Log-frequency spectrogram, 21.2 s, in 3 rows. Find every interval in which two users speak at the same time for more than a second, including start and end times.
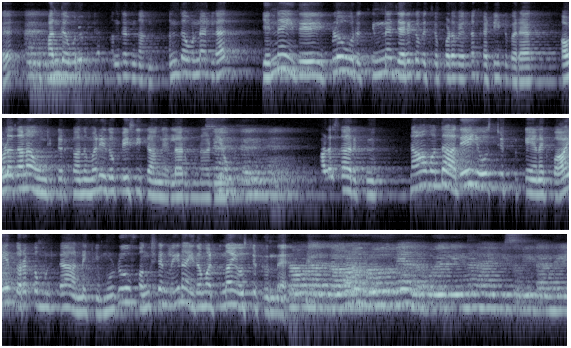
none

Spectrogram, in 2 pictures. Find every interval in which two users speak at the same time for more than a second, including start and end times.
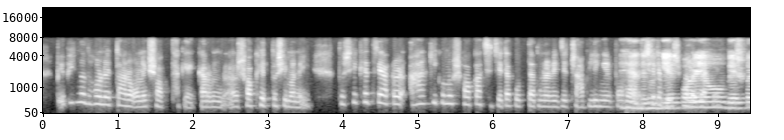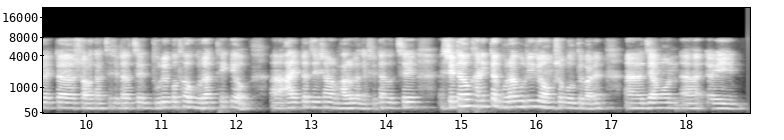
7.8-9.0

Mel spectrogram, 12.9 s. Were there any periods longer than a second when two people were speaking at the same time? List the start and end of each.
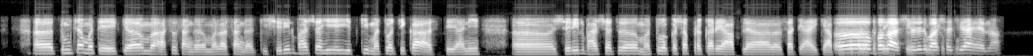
10.4-12.0

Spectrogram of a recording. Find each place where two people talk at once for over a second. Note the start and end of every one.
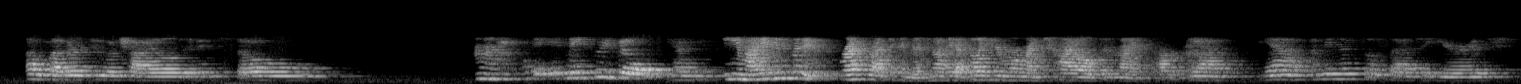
none

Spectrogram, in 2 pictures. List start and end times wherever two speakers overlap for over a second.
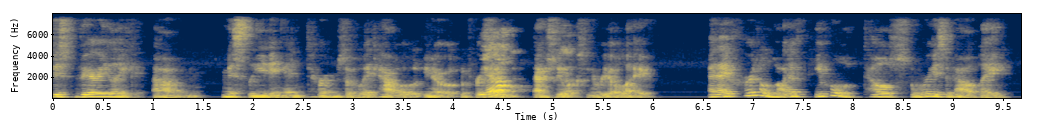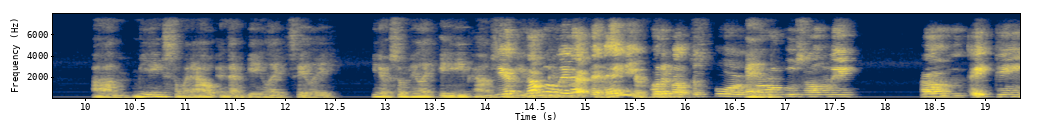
14.1-16.1

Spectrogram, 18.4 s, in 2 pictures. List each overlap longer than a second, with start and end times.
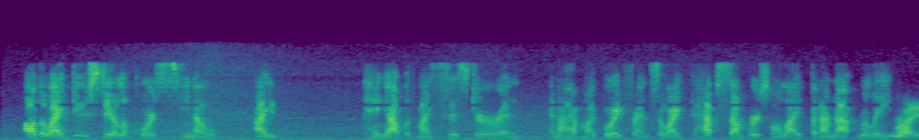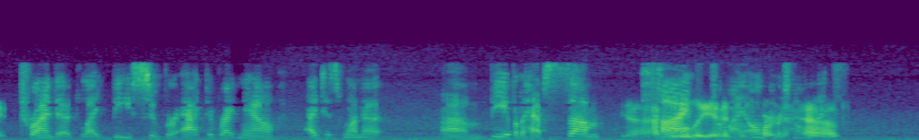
15.8-17.5

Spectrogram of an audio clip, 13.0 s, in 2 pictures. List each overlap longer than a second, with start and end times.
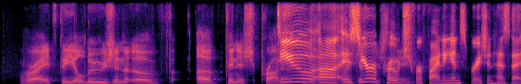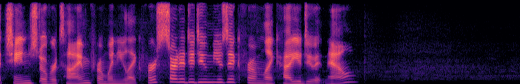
3.5-5.2

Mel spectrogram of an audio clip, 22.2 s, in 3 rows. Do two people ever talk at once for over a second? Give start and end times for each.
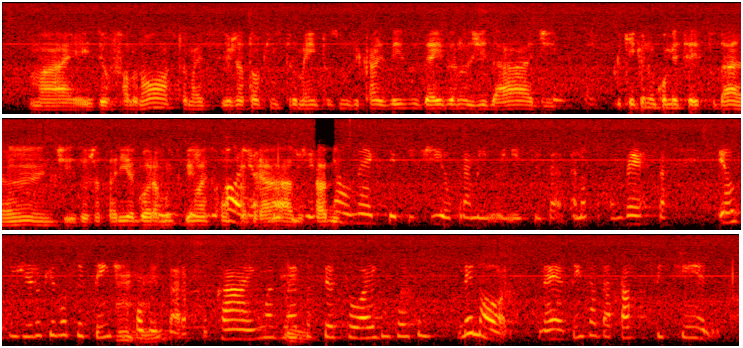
8.9-10.8

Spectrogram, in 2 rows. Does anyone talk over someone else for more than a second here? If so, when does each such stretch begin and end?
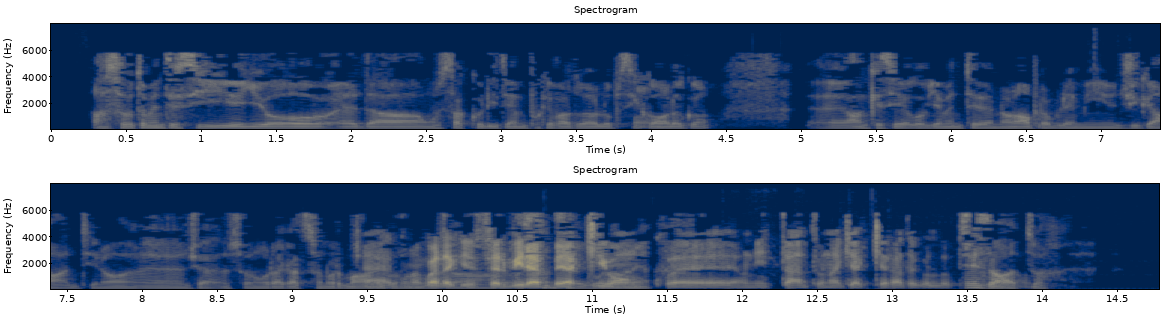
9.4-11.4

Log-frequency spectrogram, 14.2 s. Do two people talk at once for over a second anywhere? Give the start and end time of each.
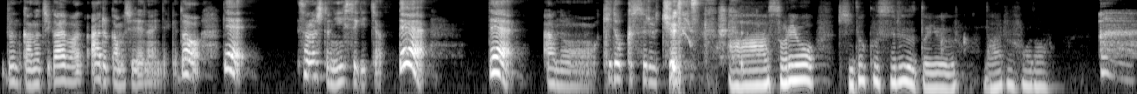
none

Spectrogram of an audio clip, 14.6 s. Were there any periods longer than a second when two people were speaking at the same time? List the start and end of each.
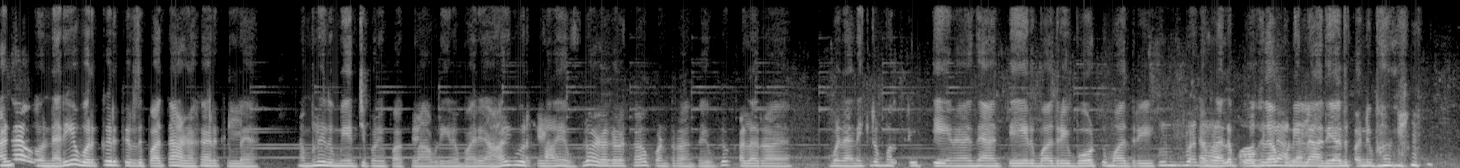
12.0-13.5

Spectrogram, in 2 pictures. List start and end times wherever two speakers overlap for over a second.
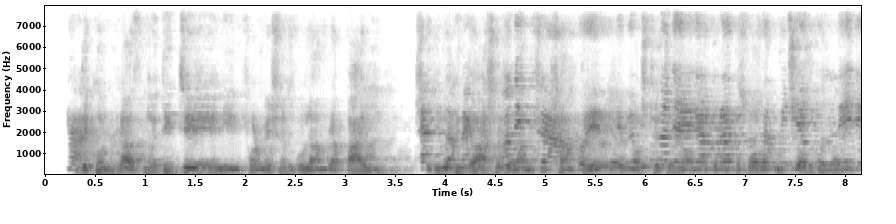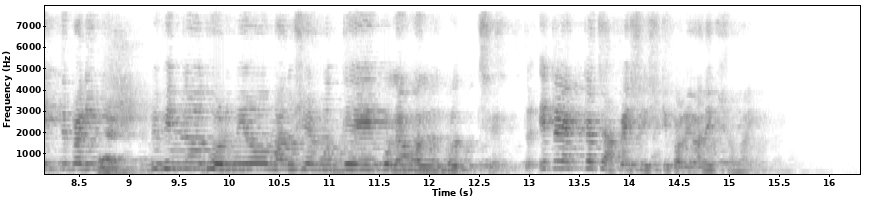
3.8-8.0

